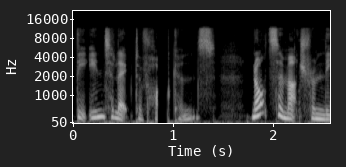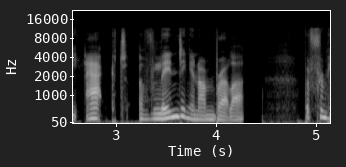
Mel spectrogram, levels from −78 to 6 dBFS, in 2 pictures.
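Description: At 0.84 s and again at 4.26 s, the speech fades out within about 8 ms and goes silent: a digital broadcast dropout. The receiver muted on failed frames. The holes last 96 ms and 192 ms, which fits three and six lost frames.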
